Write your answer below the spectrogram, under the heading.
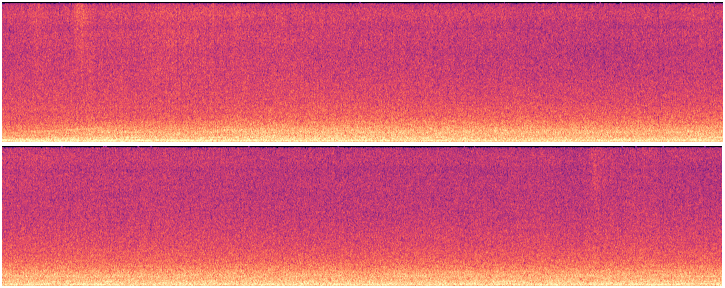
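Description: Conveyor car wash tunnel in operation: a steady rush of water spraying over a car from the arches and rain bar, with an even machine hum underneath.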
